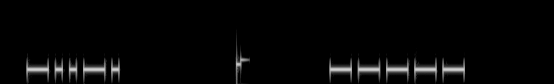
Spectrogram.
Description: Morse code, heard as a keyed tone, about 17 wpm, 700 Hz. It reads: / 0
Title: Single Character (Letter:Number:Punctuation:Prosign) Alt 17wpm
